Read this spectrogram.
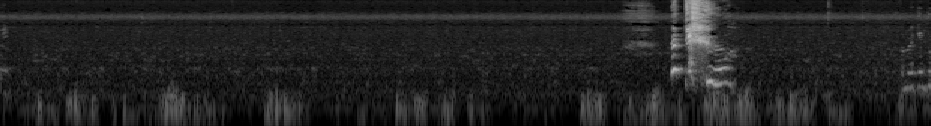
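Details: Sneezing challenge: quiet breathing and soft sounds, then one loud, sharp sneeze partway through, an ordinary single sneeze.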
